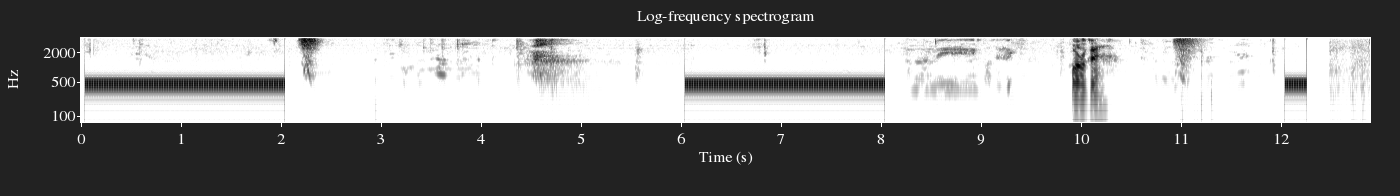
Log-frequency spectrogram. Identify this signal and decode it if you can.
Ringback tone (North America), 440 + 480 Hz, with speech.
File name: CENTRAL MABE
